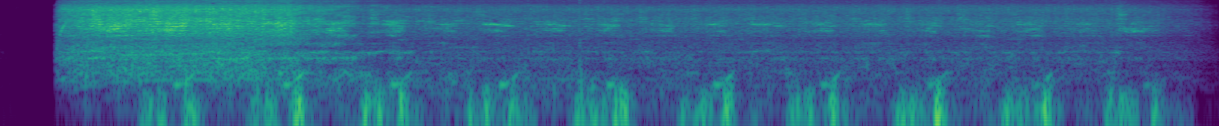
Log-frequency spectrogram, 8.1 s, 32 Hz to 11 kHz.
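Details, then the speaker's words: Used $450 Chevy small-block 350 V8 for a 1969 Camaro, freshly oiled: harsh whirring grind then uneven heavy thumps while cranking as the starter fails to disengage; a shim may be needed, flexplate knock suspected. "oh the starter is not disengaging might need to shim maybe we ought to shim it"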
